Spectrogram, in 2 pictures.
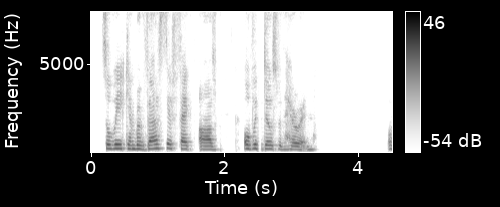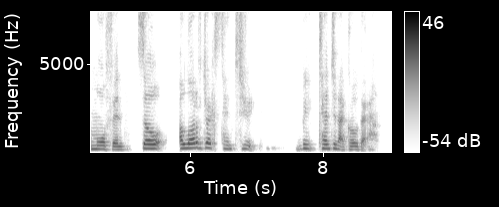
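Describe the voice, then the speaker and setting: In a dark, mellow tone with a non-native accent, the speaker moves at a moderate pace, pitch varying normally, with long pauses coming often. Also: woman, fairly high pitch for a woman. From Sweden. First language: not English. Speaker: pharmacologist. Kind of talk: lecture Q&A.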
